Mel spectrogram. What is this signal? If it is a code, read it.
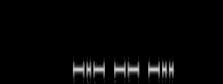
Morse code, heard as a keyed tone, about 34 wpm, 700 Hz. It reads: KMD
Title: USA Call Sign Postfixes - 3 Letters 35wpm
